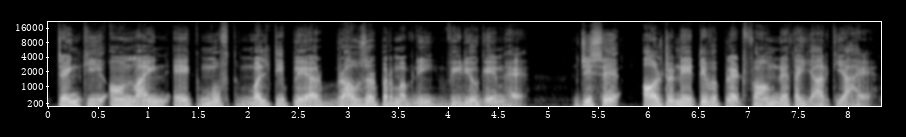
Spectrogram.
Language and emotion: Urdu, neutral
